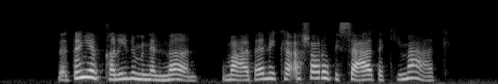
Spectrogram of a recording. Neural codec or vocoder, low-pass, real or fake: codec, 16 kHz, 1.1 kbps, Voila-Tokenizer; 7.2 kHz; fake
